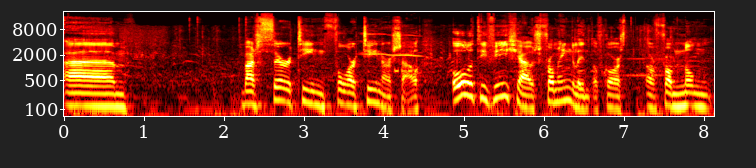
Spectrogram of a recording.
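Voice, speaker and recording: A young man with a Dutch accent talks in an easy, rambling way as he streams a park-building game, answering chat with plenty of ums. His voice sits at an average pitch, with soft music running faintly behind him. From Netherlands. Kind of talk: casual livestream chat while building a theme park game.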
